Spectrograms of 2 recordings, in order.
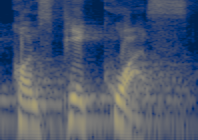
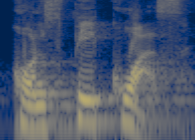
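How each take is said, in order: First: The ending sounds like quas. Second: The ending sounds like quas.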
